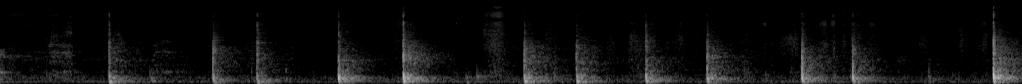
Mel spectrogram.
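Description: Hayabusa T3 boxing gloves landing body punches on a person's torso: about a dozen dull thuds, one or two a second, in an uneven rhythm.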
